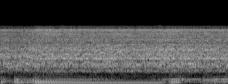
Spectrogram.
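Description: Electric bass guitar holding one long low note for about a second, with a steady hiss of other music above it.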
